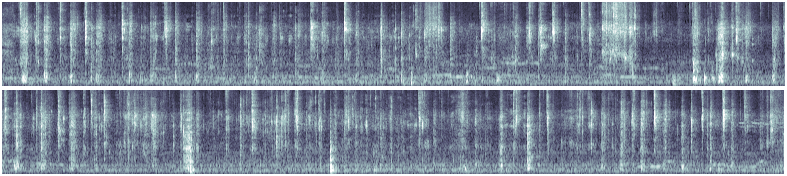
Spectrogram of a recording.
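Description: Close-up crunching and chewing of crispy fried pork knuckle (crispy pata) skin, many short sharp crackles scattered throughout, with a longer burst of crackling about twelve seconds in.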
